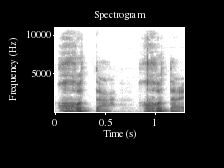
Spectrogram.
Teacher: just like hey in Spanish Jota was pronounced as Jota Jota it has that guttural that strong guttural pharyngeal sound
